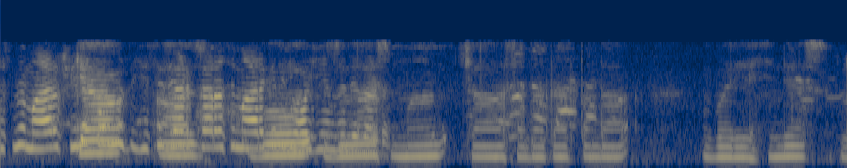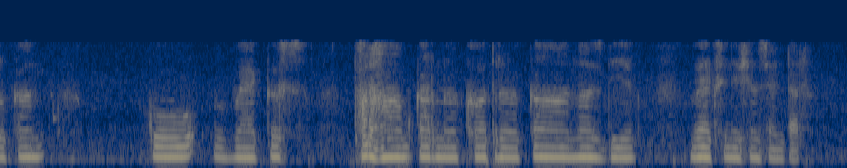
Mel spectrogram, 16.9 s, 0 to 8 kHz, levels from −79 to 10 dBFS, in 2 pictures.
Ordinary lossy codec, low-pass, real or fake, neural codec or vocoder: AAC, 16 kbps; 7.2 kHz; real; none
